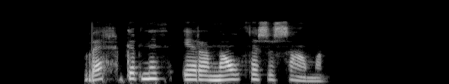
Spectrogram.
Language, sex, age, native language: Icelandic, female, 30-39, Icelandic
